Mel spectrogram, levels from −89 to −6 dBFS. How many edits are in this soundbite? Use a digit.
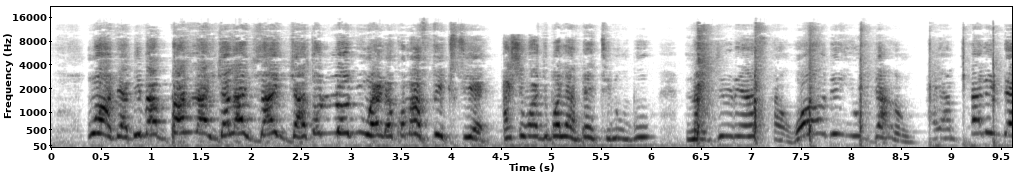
1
